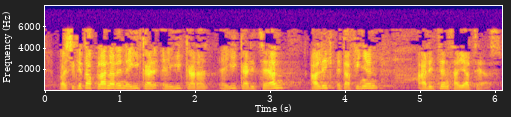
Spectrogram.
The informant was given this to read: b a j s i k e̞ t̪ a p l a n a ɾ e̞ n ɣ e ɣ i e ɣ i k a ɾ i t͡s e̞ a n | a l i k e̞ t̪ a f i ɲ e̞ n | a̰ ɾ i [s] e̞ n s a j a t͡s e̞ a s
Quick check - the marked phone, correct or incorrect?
incorrect: t͡s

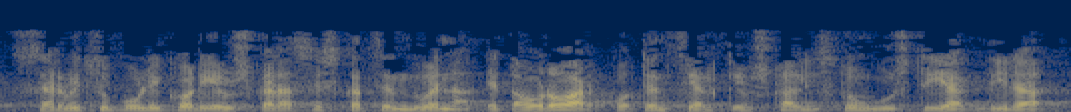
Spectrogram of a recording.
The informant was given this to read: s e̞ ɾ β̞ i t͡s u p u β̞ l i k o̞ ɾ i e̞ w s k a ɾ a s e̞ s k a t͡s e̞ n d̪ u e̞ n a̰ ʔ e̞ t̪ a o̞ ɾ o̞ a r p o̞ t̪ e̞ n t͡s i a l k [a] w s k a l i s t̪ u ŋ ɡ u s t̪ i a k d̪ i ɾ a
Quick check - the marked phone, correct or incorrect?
incorrect: e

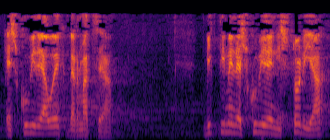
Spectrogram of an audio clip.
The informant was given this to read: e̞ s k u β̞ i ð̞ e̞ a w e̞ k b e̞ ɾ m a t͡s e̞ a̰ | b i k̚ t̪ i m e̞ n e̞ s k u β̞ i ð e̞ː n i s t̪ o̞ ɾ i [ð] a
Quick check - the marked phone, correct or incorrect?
incorrect: none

